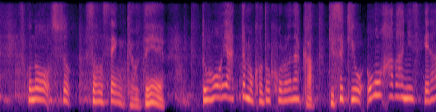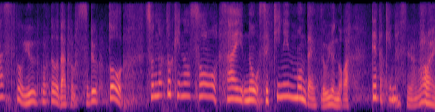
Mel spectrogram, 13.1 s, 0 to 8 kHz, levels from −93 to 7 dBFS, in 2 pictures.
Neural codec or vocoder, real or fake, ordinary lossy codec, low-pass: codec, 16 kHz in and 24 kHz out, 0.9 kbps, LongCat-Audio-Codec, four codebook decoder; fake; MP3, 48 kbps; 7.2 kHz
